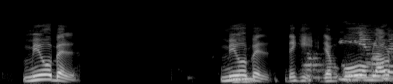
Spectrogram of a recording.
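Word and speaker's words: Möbel: मैंने आपको देखा दिया एग्जांपल टेक्स्ट बॉक्स में चैट बॉक्स में देखिए मोब ओम लाउड बी ई एल तो प्रोनसिएशन क्या होगा? मबल मबल मबल म ये ओ से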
